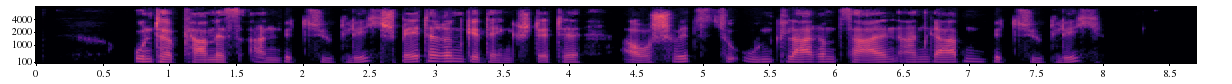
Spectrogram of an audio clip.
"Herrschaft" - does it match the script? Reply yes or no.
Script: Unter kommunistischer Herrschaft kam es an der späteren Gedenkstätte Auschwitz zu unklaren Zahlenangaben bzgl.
no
